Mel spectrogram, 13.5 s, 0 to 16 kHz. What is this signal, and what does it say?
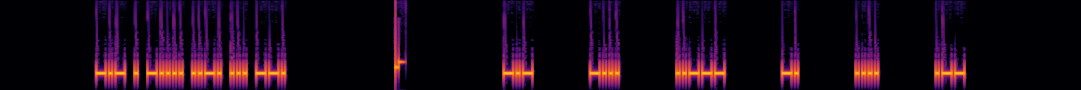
Morse code, heard as a keyed tone, about 30 wpm, spaced as for 15 wpm, 700 Hz. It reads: KE6FSG KB2NHW
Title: USA Call Signs - 6 Characters - 6x Character Spacing - 30wpm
